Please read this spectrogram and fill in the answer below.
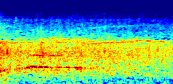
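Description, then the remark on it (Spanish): A crowd claps steadily in a dense, continuous wash of applause that holds an even, fairly loud level throughout, with no voices standing out above it. “El aplauso no es para mí, es para ustedes y para el de al lado.”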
